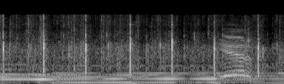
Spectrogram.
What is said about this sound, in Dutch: At least 34 people. Let's give God a big hand.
